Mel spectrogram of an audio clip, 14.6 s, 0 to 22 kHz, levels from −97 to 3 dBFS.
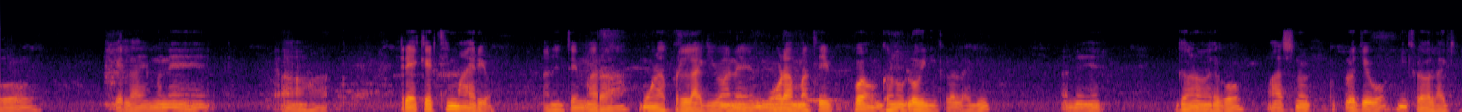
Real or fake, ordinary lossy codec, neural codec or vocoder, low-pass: fake; none; vocoder, 22.05 kHz, 80 mel bands, WaveNeXt; 7.2 kHz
